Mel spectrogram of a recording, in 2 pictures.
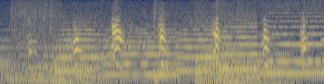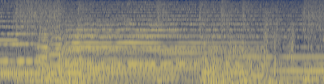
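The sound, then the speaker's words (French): A dog gives a few short, high-pitched yelps and whimpers in quick succession over a steady, sustained musical background that continues after the calls fade. The dog is Milou from Tintin, in the story becoming the first dog to walk on the Moon. “Et voilà, Milou est le premier chien à marcher sur la Lune.”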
